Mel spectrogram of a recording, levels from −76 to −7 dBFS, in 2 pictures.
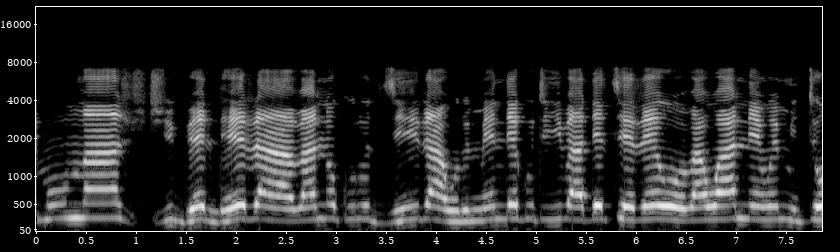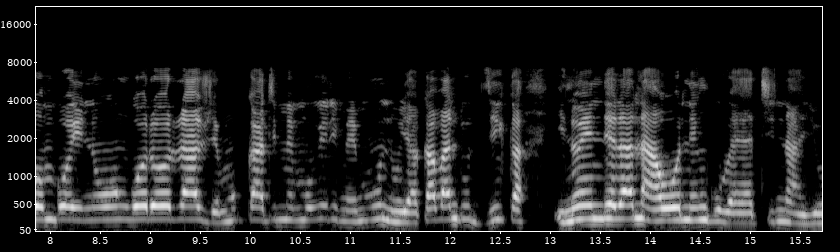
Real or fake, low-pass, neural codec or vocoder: real; 7.2 kHz; none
